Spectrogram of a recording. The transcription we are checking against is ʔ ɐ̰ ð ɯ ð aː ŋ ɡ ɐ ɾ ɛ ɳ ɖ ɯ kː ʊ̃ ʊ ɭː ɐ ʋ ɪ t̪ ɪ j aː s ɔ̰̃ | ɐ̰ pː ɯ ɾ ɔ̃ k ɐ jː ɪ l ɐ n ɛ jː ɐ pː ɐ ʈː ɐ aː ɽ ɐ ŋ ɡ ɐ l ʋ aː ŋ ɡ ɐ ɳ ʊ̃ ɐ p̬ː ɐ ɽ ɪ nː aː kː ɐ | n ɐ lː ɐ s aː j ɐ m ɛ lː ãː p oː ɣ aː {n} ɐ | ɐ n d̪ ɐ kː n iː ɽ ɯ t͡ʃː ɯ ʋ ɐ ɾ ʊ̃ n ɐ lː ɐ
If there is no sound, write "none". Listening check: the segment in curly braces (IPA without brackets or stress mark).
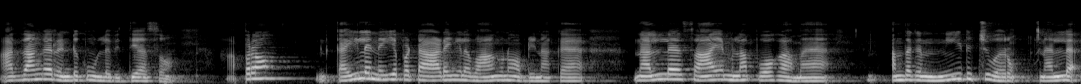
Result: m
